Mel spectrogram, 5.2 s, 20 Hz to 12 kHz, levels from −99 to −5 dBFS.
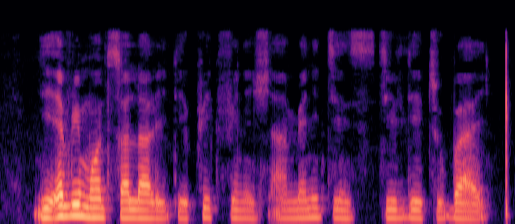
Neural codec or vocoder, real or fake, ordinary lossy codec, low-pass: none; real; AAC, 48 kbps; 7.2 kHz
